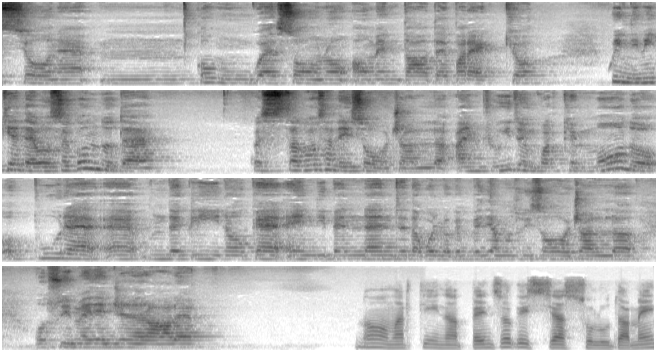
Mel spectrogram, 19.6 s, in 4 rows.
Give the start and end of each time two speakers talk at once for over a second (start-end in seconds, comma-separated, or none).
none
